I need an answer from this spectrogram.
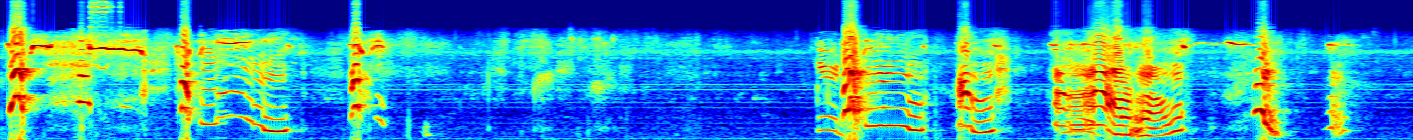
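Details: Husky puppy chattering at its owner: squeaky, wavering yips and whines in two bursts separated by a quiet stretch with faint movement noise, the later burst a cluster of rapid up-and-down yowls, followed by a woman's voice.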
